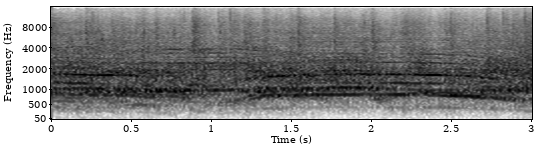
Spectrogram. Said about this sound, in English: And it would appear the participants are breaking the no applause rule either. There's no controlling you people on the boards or in real life. It's just awful.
